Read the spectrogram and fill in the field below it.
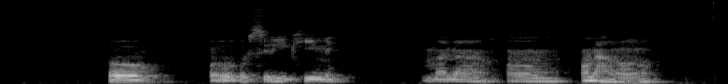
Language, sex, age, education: Igbo, male, 30-45, tertiary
